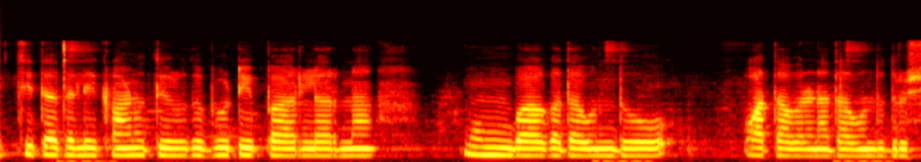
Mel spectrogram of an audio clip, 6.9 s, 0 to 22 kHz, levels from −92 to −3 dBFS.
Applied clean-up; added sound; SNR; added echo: neural separator model SepFormer DNS4.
